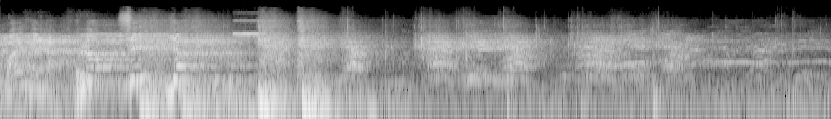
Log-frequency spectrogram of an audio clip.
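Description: Stadium PA music carries on loudly for the first few seconds, then fades. A few dull thuds come around three to four seconds in, and voices talk quietly through the rest.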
